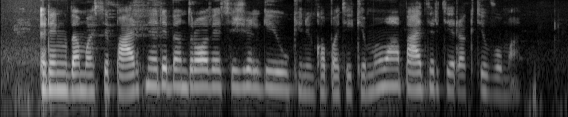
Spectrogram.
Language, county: Lithuanian, Vilnius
